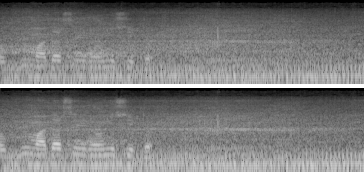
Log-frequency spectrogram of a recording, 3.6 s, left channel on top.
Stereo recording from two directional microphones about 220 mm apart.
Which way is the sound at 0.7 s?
45° left (ahead or behind).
